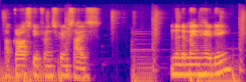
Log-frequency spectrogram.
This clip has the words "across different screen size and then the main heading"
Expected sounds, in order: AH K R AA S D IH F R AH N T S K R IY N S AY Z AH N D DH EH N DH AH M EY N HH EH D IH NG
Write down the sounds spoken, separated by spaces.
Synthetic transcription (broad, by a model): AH K R AA S D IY F R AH N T S K R IY N S AY S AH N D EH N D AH M EY N HH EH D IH NG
